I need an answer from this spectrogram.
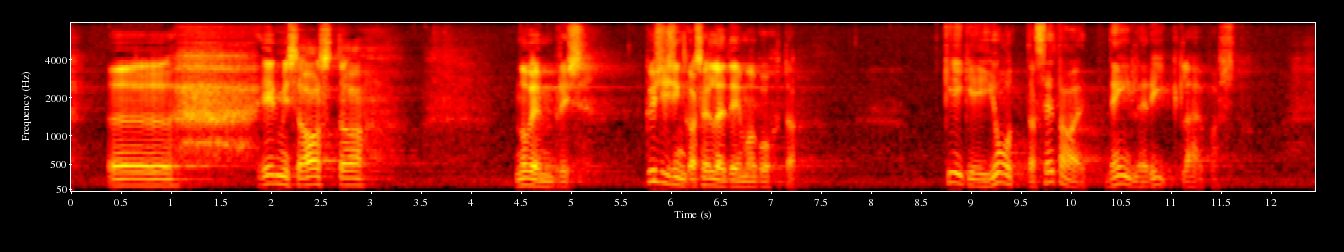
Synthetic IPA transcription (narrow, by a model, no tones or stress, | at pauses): e̞ːlmise̞ɑːst̪ɑ | no̞ve̞mb̥ris | kysisinkɑse̞lːe̞t̪e̞ːmɑko̞ht̪ɑ | ke̞ːɡ̥ie̞jo̞ːt̪ˑːɑse̞d̪̥ɑe̞t̪ne̞jleɾiːkːlæɦḛb̥ɑ̰st̪u̥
